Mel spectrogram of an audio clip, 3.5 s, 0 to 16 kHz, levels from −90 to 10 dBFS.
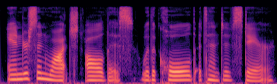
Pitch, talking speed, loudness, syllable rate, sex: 185 Hz, 155 wpm, -17 LUFS, 5.1 syllables/s, female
